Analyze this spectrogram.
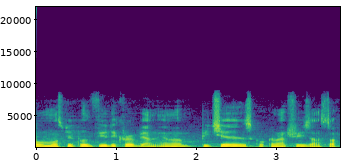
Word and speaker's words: Caribbean: By the way, how do you say it? Caribbean or Caribbean? I hear a lot of people from the northern islands saying Caribbean. To me, that's the North American way to pronounce it. I say Caribbean because I believe, I'm not a historian, but the word Caribbean comes from Carib, not so? Carib, not Cara. Anyway, so school on the right.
